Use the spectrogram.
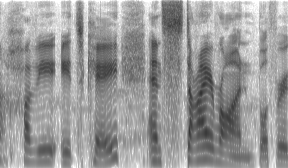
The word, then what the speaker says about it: Javi: That is the official pronunciation. Javi 8K and Styron, both very experienced, both very interesting play styles and IGL styles.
